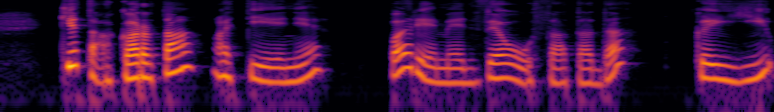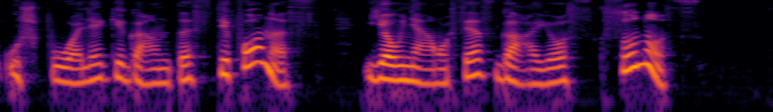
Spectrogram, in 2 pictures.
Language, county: Lithuanian, Klaipėda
